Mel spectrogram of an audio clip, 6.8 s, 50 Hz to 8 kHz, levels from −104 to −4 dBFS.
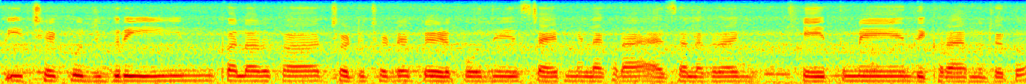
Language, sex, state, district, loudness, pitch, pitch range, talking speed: Hindi, female, Maharashtra, Mumbai Suburban, -16 LUFS, 165 Hz, 160-175 Hz, 210 wpm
